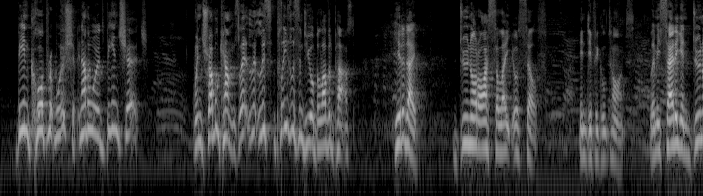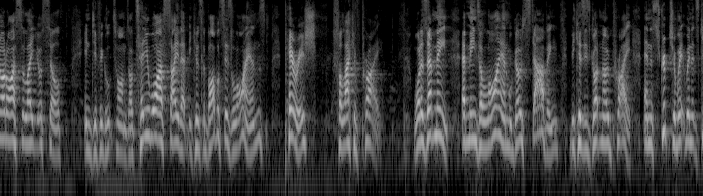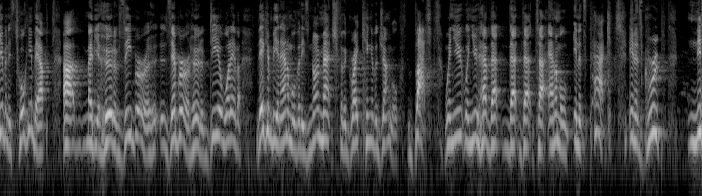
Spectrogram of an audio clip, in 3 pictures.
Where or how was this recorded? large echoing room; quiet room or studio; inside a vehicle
large echoing room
